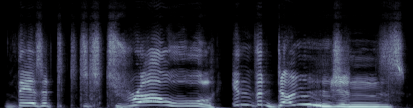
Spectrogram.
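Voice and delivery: high, stuttering, panicked cry; terrified stammering yell. Acted. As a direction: stammer out the warning in terror. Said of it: "and yells".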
